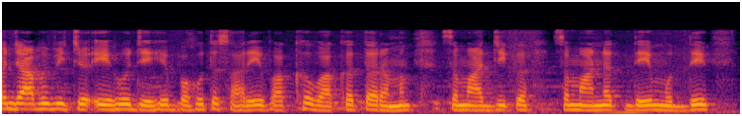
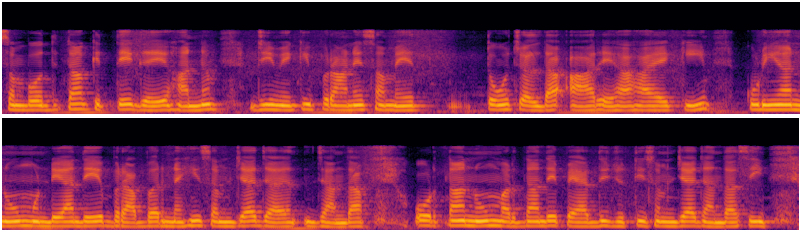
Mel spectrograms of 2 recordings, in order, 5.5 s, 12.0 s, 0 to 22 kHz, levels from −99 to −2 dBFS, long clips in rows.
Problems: none marked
